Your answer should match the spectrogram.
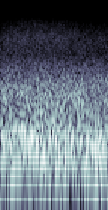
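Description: Ocean surf at San Onofre beach rolls in as a continuous, dense wash of breaking waves, with some wind noise and no voices.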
